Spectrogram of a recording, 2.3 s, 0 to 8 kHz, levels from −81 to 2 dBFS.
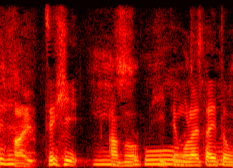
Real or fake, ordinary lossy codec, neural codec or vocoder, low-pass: real; none; none; none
